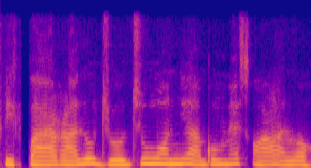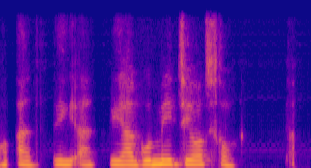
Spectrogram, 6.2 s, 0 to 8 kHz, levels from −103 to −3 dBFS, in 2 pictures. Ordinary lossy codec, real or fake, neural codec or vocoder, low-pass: none; fake; codec, 16 kHz in and 24 kHz out, 0.8 kbps, FocalCodec, streaming, 65536 codes; 7.2 kHz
